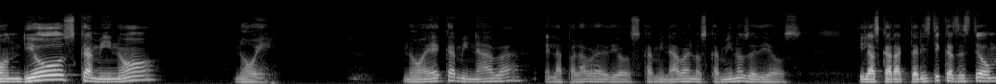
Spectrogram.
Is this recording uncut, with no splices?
yes; 0 cuts

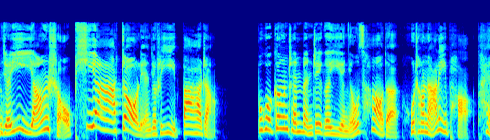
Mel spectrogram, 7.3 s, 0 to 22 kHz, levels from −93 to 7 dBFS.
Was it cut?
yes; 1 cut; at 3.7 s

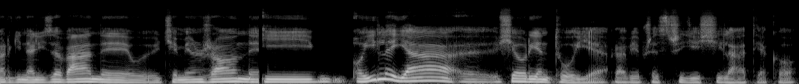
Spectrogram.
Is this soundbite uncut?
no; 2 cuts; at 2.6 s, 6.1 s

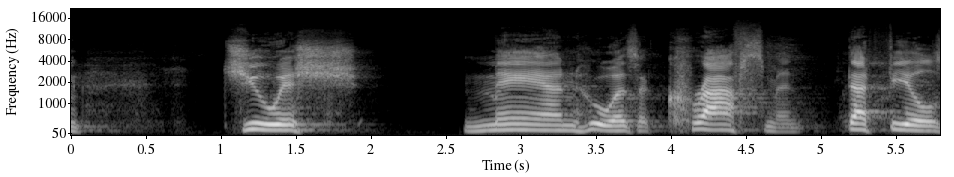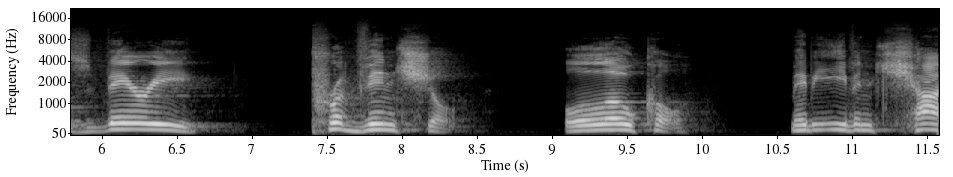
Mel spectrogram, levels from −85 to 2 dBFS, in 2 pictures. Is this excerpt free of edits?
no; 1 cut; at 5.2 s

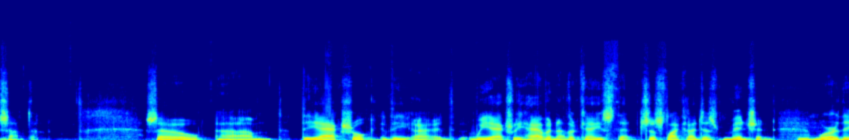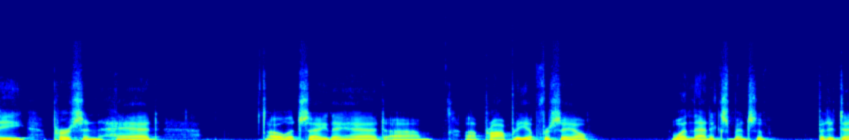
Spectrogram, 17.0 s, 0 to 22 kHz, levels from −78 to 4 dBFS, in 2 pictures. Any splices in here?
no; 0 cuts

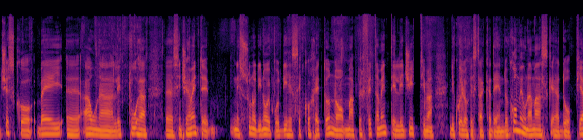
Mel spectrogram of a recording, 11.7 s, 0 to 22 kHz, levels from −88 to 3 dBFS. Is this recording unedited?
no; 1 cut; at 10.2 s

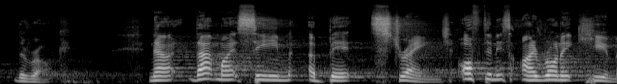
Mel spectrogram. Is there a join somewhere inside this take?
yes; 1 cut; at 4.6 s

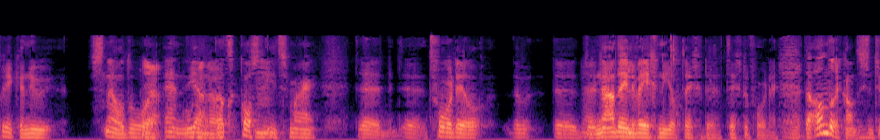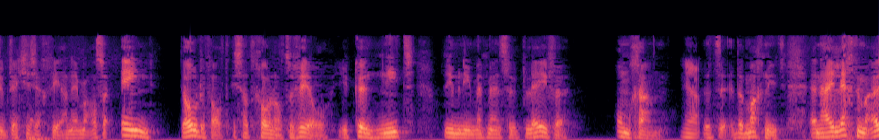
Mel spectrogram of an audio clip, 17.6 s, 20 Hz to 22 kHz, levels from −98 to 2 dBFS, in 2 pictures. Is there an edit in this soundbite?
yes; 1 cut; at 3.9 s

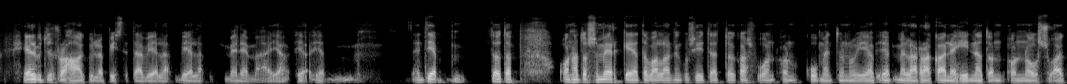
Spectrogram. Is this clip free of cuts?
no; 1 cut; at 8.8 s

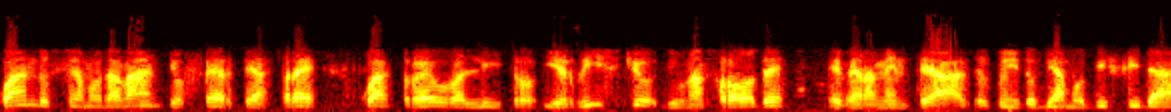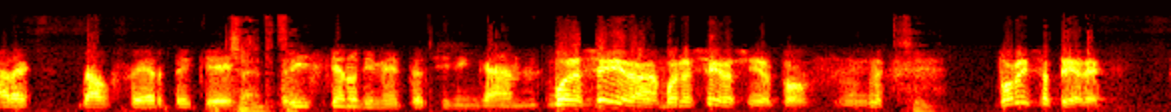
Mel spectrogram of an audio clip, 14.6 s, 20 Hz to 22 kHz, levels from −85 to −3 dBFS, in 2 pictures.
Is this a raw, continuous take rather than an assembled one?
no; 2 cuts; at 10.7 s, 12.8 s

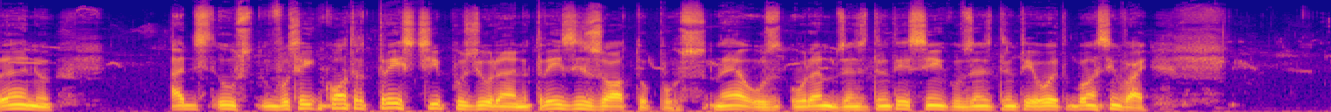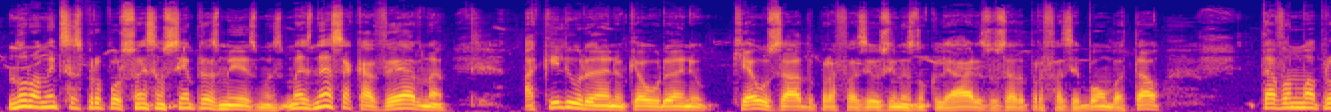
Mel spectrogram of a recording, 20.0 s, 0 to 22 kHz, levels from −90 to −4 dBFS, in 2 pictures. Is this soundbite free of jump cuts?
yes; 0 cuts

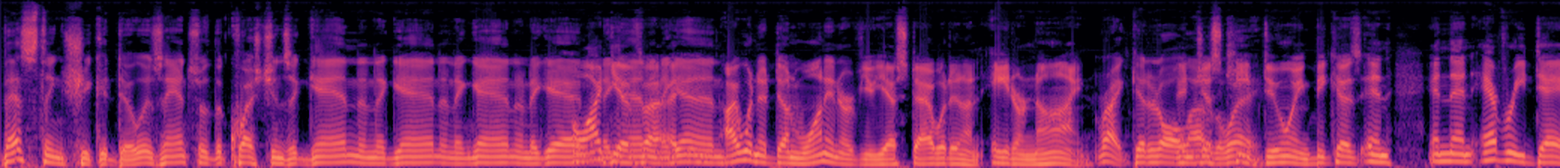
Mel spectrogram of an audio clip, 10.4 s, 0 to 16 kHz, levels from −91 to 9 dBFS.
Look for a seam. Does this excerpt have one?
no; 0 cuts

